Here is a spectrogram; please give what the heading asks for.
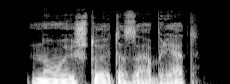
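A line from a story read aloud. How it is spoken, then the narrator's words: Calm question. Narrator (Russian): спокойно спросил Малдер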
